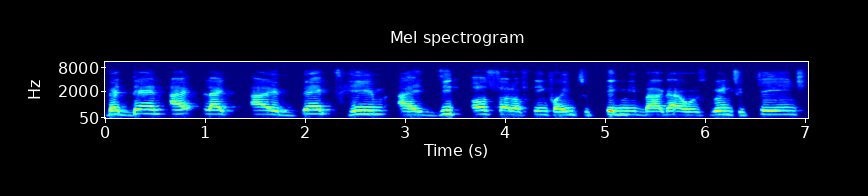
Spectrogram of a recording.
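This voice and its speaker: A man's voice: high voice, fairly even intonation, unhurried, a little mellow, no room sound, highs cut off. A man with a Cameroonian accent, a podcast guest telling his personal story conversationally.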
